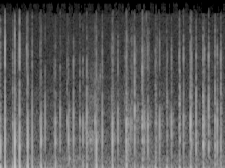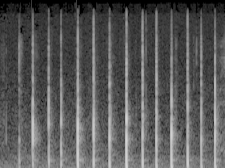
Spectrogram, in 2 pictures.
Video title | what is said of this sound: ASMR Switching Between Soft Spoken and Whispers 😊🧡 (trigger assortment, show + tell ramble) | there is something kind of satisfying about that deeper more resonant sound of the finger pad tapping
